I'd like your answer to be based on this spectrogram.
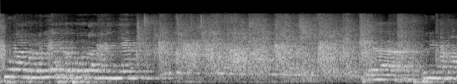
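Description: Scattered applause from a seated audience at a teachers' positive-culture dissemination session, uneven clapping that swells and thins while several people talk over it at close range.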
